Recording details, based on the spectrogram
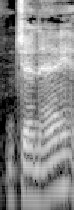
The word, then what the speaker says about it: Jhené: I pronounce Jhené. It has an accent over it.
